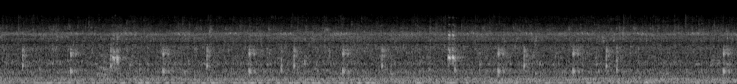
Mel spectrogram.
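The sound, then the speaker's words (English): A frog call played from the Frog ID app on a phone speaker: a string of short, clicky pulses repeating every half second or so, over a steady watery, hissing background and a constant high hum. “we're going to produce one using the Frog ID app, and we're going to see if we get one in return”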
